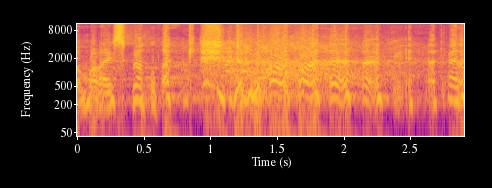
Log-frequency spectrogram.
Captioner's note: laughter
